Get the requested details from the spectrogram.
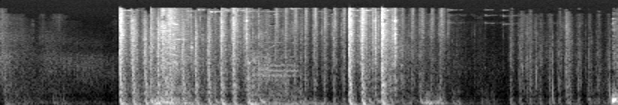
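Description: An assault rifle fires in rapid full-auto bursts.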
